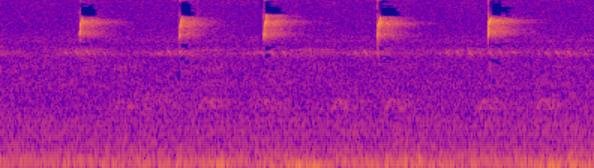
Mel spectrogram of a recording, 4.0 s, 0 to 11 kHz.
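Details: Red cardinal in Maryland, October 2012, repeating short piercing chips about every three-quarters of a second against a constant high background drone.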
